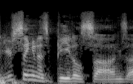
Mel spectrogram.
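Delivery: ordinary talk, nothing marked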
